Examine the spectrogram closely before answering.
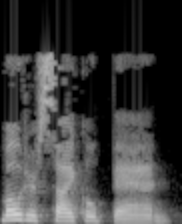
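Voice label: "motorcycle gang", English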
